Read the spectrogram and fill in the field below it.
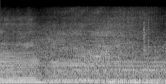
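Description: Cars and motorcycles run along a busy mountain pass, their engines blending into a steady, loud drone that stays continuous for a brief moment with no voices.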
